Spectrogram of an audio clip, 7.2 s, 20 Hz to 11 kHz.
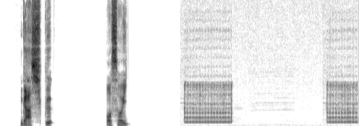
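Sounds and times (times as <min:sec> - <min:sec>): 
speech: 0:00.4 - 0:01.1, 0:02.1 - 0:02.6
telephone ringing with an electronic ring: 0:03.6 - 0:04.7, 0:06.5 - 0:07.2.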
